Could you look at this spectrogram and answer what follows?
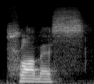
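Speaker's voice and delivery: "promise" stressed on PROM; PROM-ise, drawn out with weight up front; stress on first syllable. Shown as a demonstration. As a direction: hit the PROM in "promise", light second syllable. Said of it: "اونهایی که first syllable هستن".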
